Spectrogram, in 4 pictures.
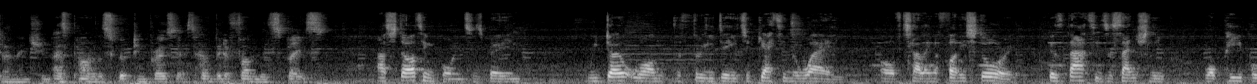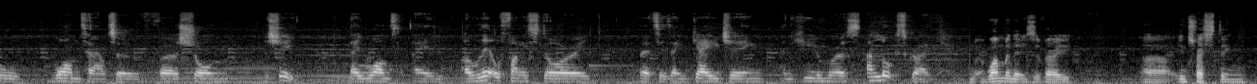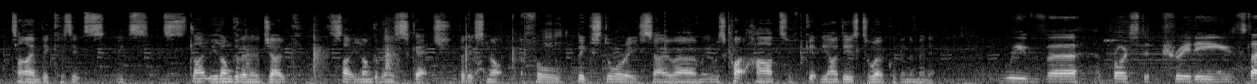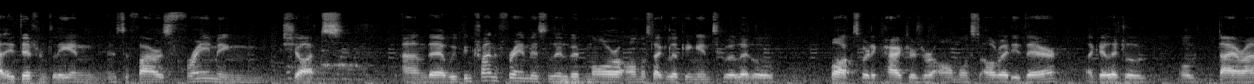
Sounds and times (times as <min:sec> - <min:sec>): Speech: 0:00.0 - 0:05.3, 0:05.9 - 0:23.3, 0:24.0 - 0:34.5, 0:35.2 - 0:50.2
Music: 0:00.0 - 0:50.2.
